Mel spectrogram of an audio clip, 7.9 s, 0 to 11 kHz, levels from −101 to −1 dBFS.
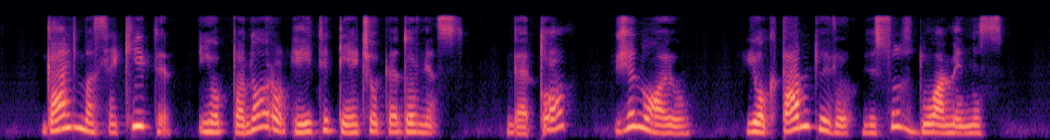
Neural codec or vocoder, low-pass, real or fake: codec, 16 kHz, 1 kbps, FreqCodec, larger model; 7.2 kHz; fake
